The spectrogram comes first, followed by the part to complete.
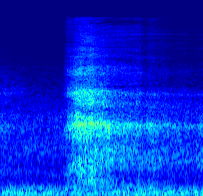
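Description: A man sighing: one long breath out close to the microphone, starting about half a second in and fading over about a second.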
